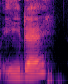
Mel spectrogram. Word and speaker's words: Idai: Just last week, Cyclone Idai, I think that's how you say it. It's I-D-A-I, so I think that's Idai, hit Mozambique.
